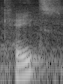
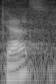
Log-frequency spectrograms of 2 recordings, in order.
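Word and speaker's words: Katz: billionaire whose last name is spelled K-A-T-Z, but pronounced Kates, not Cats.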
